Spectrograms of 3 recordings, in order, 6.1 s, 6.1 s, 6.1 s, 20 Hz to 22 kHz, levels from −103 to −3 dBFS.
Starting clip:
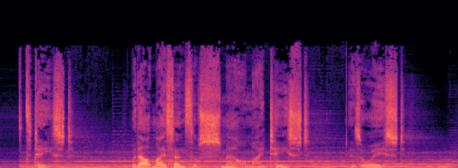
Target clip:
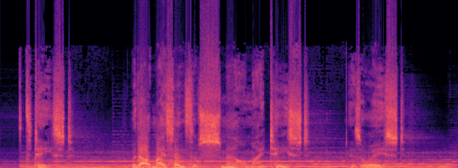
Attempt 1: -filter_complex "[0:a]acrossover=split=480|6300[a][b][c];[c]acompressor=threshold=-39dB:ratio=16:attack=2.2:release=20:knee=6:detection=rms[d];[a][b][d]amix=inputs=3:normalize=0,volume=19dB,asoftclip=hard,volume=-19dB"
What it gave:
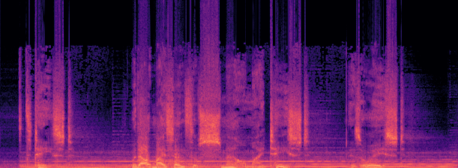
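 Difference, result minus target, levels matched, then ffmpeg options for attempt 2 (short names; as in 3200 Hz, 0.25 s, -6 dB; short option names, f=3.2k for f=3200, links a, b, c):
compressor: peak gain reduction +7.5 dB
-filter_complex "[0:a]acrossover=split=480|6300[a][b][c];[c]acompressor=threshold=-31dB:ratio=16:attack=2.2:release=20:knee=6:detection=rms[d];[a][b][d]amix=inputs=3:normalize=0,volume=19dB,asoftclip=hard,volume=-19dB"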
